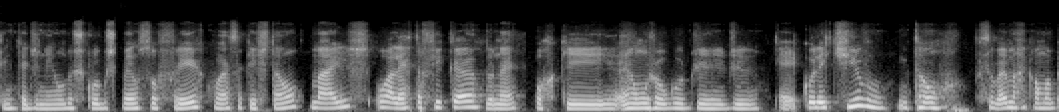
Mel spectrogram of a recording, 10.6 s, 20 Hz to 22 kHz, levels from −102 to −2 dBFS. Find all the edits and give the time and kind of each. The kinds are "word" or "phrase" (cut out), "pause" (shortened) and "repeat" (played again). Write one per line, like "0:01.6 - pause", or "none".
0:01.2 - word
0:03.0 - pause
0:04.9 - word
0:05.3 - pause
0:06.5 - phrase
0:07.7 - pause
